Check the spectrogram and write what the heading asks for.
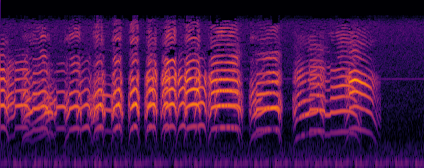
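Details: A Laughing Gull gives its long call, a sound typical of eastern beaches in summer: a rapid run of nasal, arched 'ha-ha-ha' notes, starting quick and slowing into longer, drawn-out laughing cries.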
